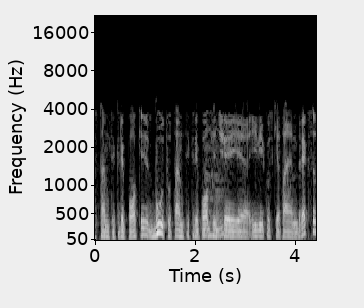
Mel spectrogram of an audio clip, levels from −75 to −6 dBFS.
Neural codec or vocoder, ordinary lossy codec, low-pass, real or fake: none; AAC, 16 kbps; 19.8 kHz; real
